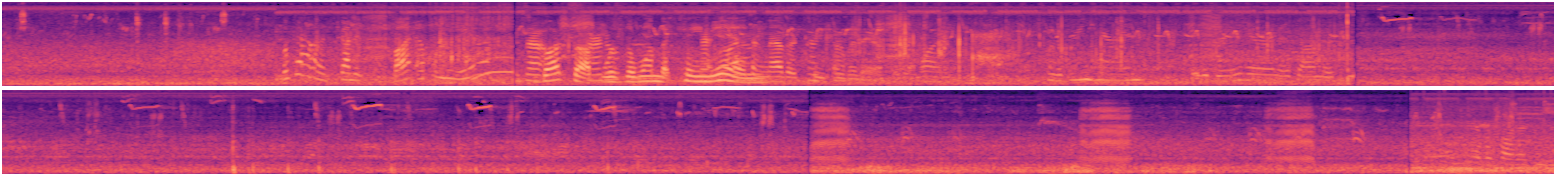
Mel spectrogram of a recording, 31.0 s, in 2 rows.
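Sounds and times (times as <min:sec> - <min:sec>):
loud bird calls: 0:00.0 - 0:26.9, 0:27.5 - 0:31.0
high bird chirps: 0:11.0 - 0:15.5, 0:16.1 - 0:20.8, 0:21.4 - 0:23.6.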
